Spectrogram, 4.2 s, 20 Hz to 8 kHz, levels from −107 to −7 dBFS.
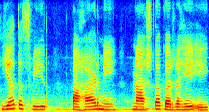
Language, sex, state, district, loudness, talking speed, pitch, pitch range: Hindi, female, Chhattisgarh, Raipur, -16 LUFS, 115 wpm, 210 Hz, 200-230 Hz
